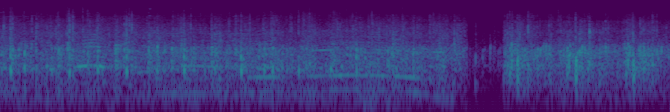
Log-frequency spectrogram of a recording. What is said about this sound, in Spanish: Agradecemos las palabras de nuestro presidente y le brindamos un nuevo fuerte y caluroso aplauso.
